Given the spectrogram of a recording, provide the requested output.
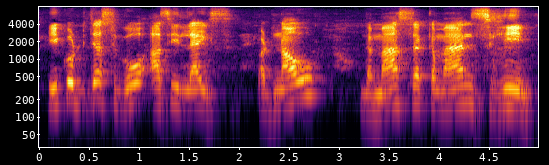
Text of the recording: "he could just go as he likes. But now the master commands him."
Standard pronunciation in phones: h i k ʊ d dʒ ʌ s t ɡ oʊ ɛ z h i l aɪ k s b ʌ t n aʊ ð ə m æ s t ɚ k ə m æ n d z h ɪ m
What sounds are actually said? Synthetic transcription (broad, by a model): h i k ʊ d dʒ ʌ s t ɡ oʊ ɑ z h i l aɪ s b ʌ t n aʊ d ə m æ s t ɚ k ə m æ n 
